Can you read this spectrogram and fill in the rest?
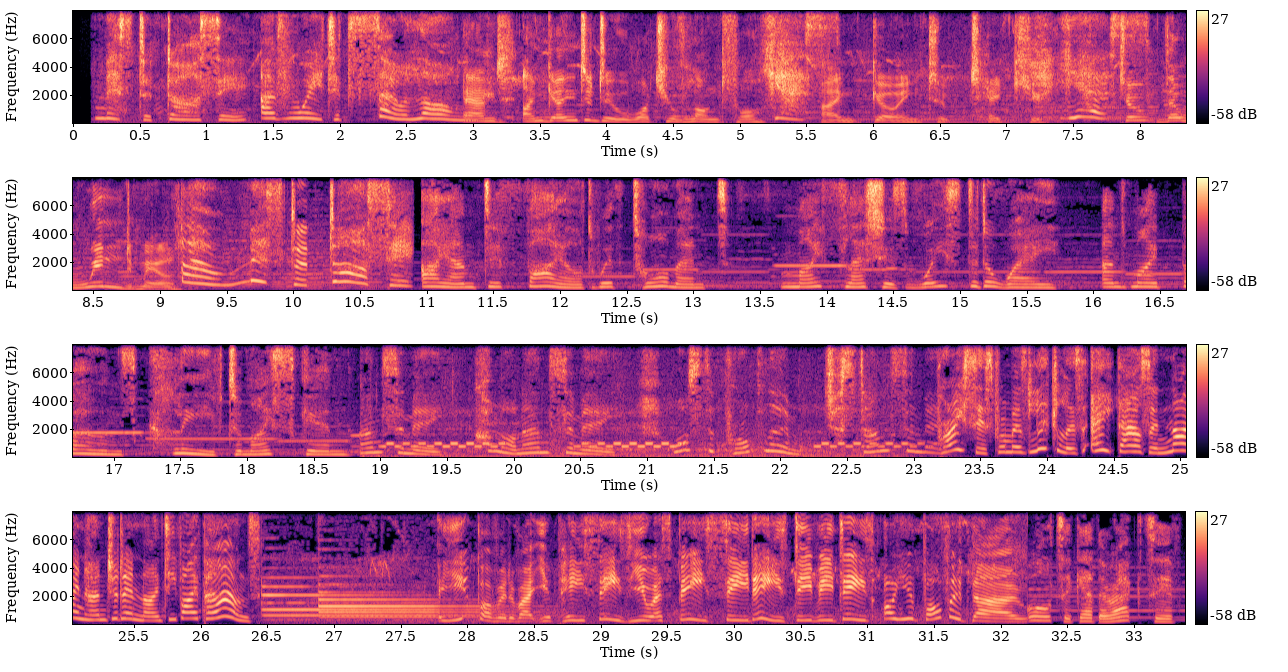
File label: Character Showreel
